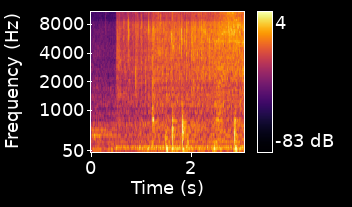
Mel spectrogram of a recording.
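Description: Onions frying in oil in a pan for chicken shawarma give a loud, close, dense sizzle that starts abruptly and keeps crackling, with scattered pops and spatters and no voices.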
